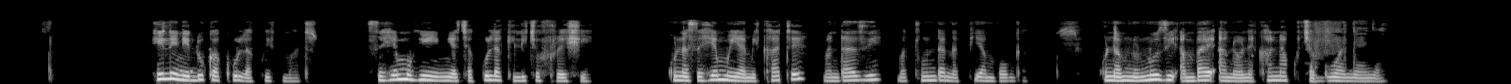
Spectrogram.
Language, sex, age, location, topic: Swahili, female, 25-35, Nairobi, finance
